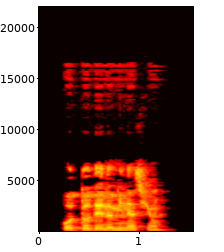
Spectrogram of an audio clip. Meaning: denomination (all senses)
- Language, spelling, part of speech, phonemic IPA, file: French, dénomination, noun, /de.nɔ.mi.na.sjɔ̃/, LL-Q150 (fra)-dénomination.wav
